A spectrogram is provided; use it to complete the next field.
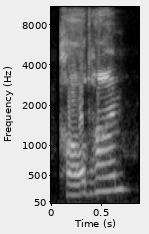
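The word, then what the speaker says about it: Kaldheim: very first set is called call time yeah call time um call is spelled k a l d h caldheim um the set symbol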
